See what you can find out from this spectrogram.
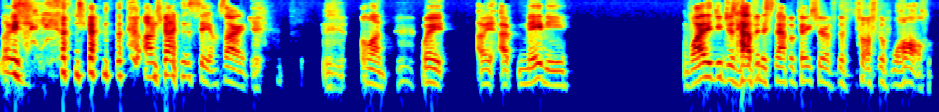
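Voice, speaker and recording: A man co-hosting a casual podcast, talking in a halting way full of fillers and restarts. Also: on the high side, lively intonation, a bit bright. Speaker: podcast co-host.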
